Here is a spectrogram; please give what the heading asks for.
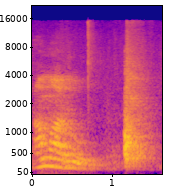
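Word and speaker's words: أمروا: end, like this, and put an alif which is not recited, and then pronounce this as amaru.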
